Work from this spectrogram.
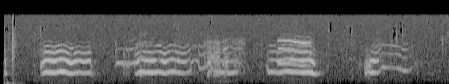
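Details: Terrier mix puppies with their mother: five high, clear whining squeals, each about half a second long, held at a steady pitch with a slight waver and separated by short pauses, in a quiet room.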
